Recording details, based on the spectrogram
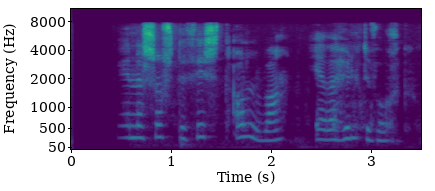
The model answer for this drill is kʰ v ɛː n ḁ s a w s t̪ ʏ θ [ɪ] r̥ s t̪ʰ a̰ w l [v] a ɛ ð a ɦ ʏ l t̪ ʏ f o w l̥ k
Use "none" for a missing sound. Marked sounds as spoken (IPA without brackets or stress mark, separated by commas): ɪ, v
